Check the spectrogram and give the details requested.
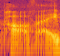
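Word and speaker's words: pavé: I think it's pronounced pave, but P-A-V-E.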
